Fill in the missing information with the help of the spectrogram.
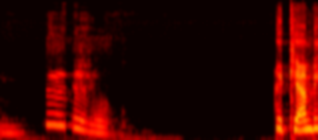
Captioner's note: yawns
